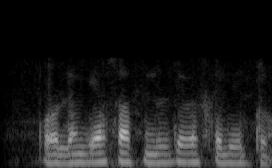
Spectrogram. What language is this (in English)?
Marathi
